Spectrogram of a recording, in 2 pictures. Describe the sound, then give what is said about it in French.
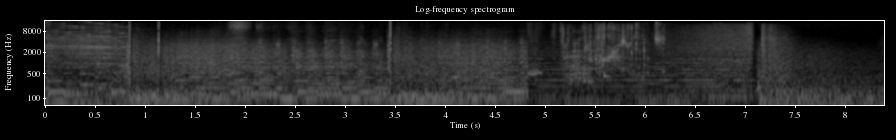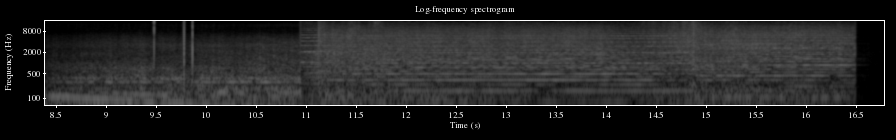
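Deep, dull booming hits of the kind used in film trailers, heavy low thuds repeating through a dense, loud orchestral texture with bright rising tones layered on top. “donc, comme on disait, les, les, les sons sourds”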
